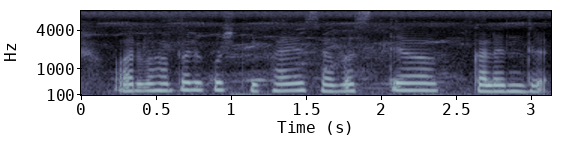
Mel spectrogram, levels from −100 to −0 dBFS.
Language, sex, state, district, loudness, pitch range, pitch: Hindi, female, Uttar Pradesh, Ghazipur, -36 LUFS, 225-250 Hz, 240 Hz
